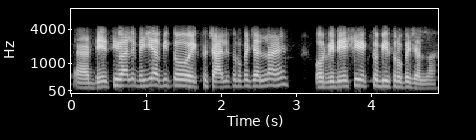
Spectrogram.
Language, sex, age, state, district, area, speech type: Hindi, male, 18-30, Madhya Pradesh, Jabalpur, urban, conversation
